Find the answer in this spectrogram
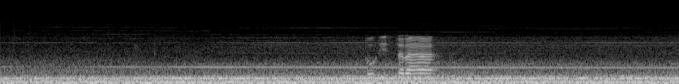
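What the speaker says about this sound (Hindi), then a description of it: "इंजन की आवाज़ से पता चलता है।" Airliner engine drone heard from inside the cabin during a flight out of Jaipur, a steady loud hum with a constant tone throughout, while a voice speaks briefly over it.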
